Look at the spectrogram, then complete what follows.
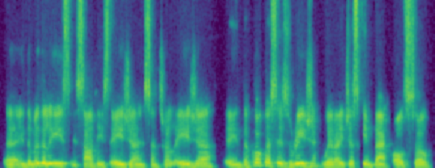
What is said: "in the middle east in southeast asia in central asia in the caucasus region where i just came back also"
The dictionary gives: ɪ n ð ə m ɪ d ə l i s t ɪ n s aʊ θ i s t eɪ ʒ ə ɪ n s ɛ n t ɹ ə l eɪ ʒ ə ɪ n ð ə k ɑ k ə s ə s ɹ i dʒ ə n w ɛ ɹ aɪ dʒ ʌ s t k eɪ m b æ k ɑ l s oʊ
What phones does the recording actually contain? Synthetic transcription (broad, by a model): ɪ n ð ə m ɪ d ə l i s t ɪ n s aʊ θ i s t eɪ ʒ ə ɪ n s ɛ n t ɹ ə l eɪ ʒ ə ɪ n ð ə k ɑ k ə s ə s ɹ i dʒ ə n w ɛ ɹ aɪ dʒ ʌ s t k eɪ m b æ k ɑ l s oʊ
